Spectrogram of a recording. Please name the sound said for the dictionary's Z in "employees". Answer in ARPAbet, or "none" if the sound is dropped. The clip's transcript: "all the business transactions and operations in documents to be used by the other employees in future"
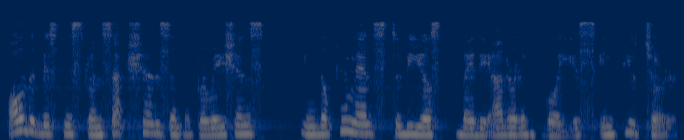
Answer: S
